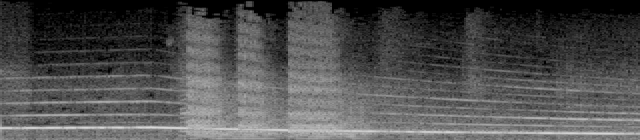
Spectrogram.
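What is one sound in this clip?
A fire truck blasts its air horn up close.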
